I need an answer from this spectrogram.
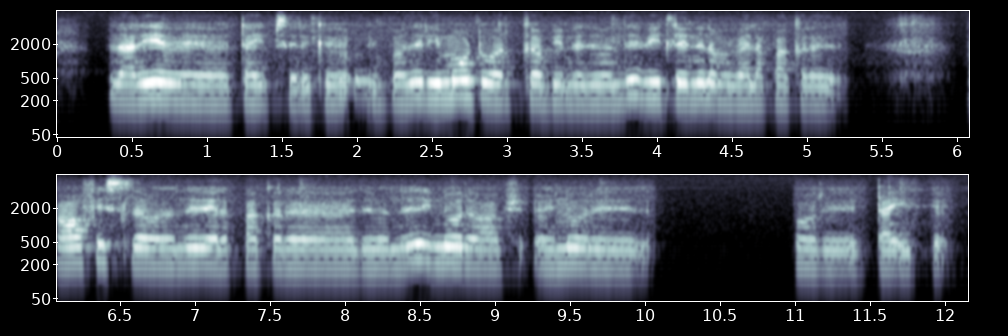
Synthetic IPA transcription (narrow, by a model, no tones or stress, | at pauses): nɪɾɐjɐʈɐɪpsɪɾɯkːɯɪ̰pːoːʋɐnd̪ɯɾɪmoːʈʋɐɾkɐpːɐɽɪnrɐðɯʋɐnd̪ɯʋiːʈːlɛɾɯnd̪ɯnɐmːɐʋeːlɛpːaːɾkɪɾɐðɯ̰ | aːfislɐnd̪ɯʋeːlɛpːaːkɪɾɐðɯʋɐnd̪ɯɪnːɔɾɯaːpʃɪnːɔɾɯ | ɔɾɯʈɐɪpː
